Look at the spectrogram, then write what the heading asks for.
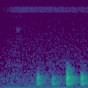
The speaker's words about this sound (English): You're like, was that a knock?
